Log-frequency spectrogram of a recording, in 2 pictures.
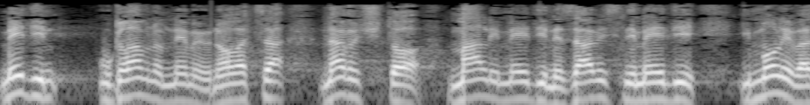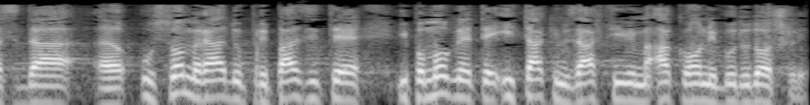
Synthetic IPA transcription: me̞ːd̪ii | uɡlˠaʋnomne̞ːmajuno̞ʋat̪sanaːɾot͡ʃi̥t̪o̞maːlime̞ːd̪iːne̞zaːʋisnime̞ːd̪iiimo̞limʋasd̪ausʋo̞ːmɾaːd̪upɾipazit̪e̞ipo̞mo̞ɡnet̪e̞ʔit̪akʋimzaːxt̪jeʋima̰ʔako̞o̞nibud̪ud̪o̞ʃlḭ

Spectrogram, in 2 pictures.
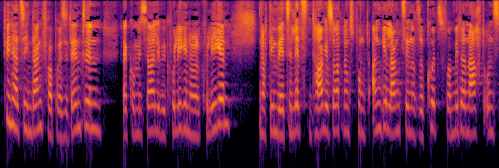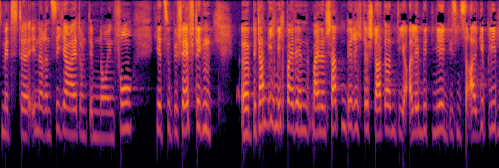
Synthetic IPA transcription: fiːlənhɛɐt͡slɪçn̩daŋkfʁ̥aʊpʁ̥ɛzidɛntɪn | hɛɐkʰɔmɪsaːɐliːbəkʰoleːɡɪnnʊntkʰoleːɡɪnnaːχd̥eːmviːɐjɛt͡sd̥eːnlɛt͡stn̩tʰaːɡəsʔɔɐdnʊŋspʰʊŋk̚tʔa̰nɡəlaŋtz̥ɪntalzokʰʊɐt͡sfoːɐmɪtɐnaχtʊ̰nsmɪtd̥eːɐʔɪ̰nəʁ̞ənzɪçɐhaɪtʊnt̚d̥eːmnɔʏənfɔ̃ːhiːɐt͡subəʃɛftɪɡŋ̩ʔɛːbədaŋkəɪçmɪçb̥aɪdeːnmaɪnənʃatn̩bəʁ̞ɪçtɛɐʃtatɐndiːʔa̰ləmɪtmiːɐɪndiːzəm̩za̰ːlɡəbliːbm̩

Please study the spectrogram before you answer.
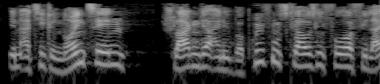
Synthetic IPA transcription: ʔɪnaɐtʰiːkl̩nɔʏnt͡seːn | ʃlaːɡŋ̩viːɐʔaɪnəʔyːbɐpʁ̥yːfʊŋskl̥aʊzl̩foːɐfɪlaɪ

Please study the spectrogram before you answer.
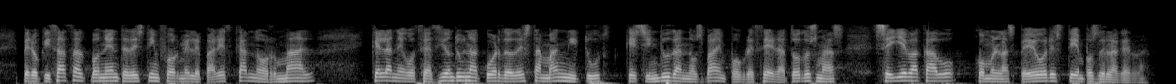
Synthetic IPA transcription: pe̞ɾo̞kiθaθalpo̞nẽnt̪e̞ðe̞st̪eiɱfo̞ɾme̞lepaɾe̞θkano̞ɾmalke̞lane̞ɣ̞o̞θjaθjo̞nd̪euŋakwe̞ɾð̞o̞ðe̞st̪amaɣnit̪uðke̞sind̪uðano̞zβaempo̞βɾe̞θe̞ɾat̪o̞ð̞o̞zmasːe̞ʎe̞β̞akaβ̞o̞ko̞moenlaspe̞o̞ɾe̞st̪je̞mpo̞zðe̞la̰ɣ̞e̞̰ra̰

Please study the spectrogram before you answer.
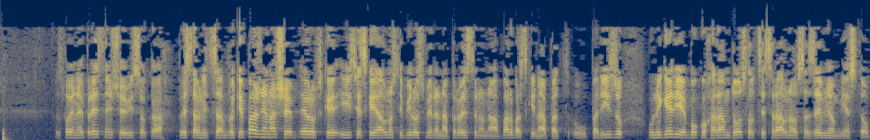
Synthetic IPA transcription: ɡospo̞d̪inepɾe̞t̪st̪adnit͡ʃeʋiso̞kapɾet̪st̪aʋnit̪sad̪o̞kje̞paːʒɲenaʃe̞e̞ʋɾo̞pske̞ʔisʋjet̪ke̞jaːʋno̞st̪ibiːlˠeusmje̞ɾe̞napɾ̩ʋe̞nst̪ʋe̞no̞nabaɾbaɾskinaːpad̪upaɾiːzu | uniɡe̞ɾijebo̞koxaɾamd̪o̞ːslˠoʋt̪sesɾaːʋnaosaze̞mʎomːjest̪o̞

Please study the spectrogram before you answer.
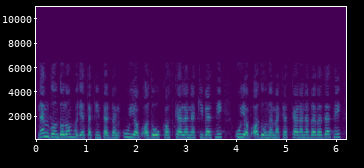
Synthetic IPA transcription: nɛmɡo̞n̪d̪o̞lo̞mɦo̞ɟɛt̪ɛkint̪ɛd̪̚bɛnuːjːɒbːɒd̪oːkɒt̪kɛlːɛnɛkivɛt̪ni | uːjːɒbːɒd̪oːnɛmɛkɛt̪kɛlːɛnɛbɛvɛzɛt̪ni

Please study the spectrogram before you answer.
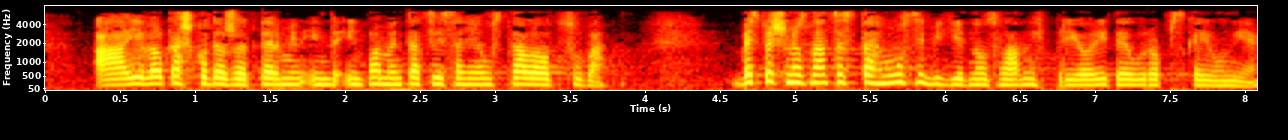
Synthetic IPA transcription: ʔajɛʋɛʎkaːʃkɔd̪aʒɛt̪ɛɾmiːniḭmplɛmɛnt̪aːt͡siɛsaɲɛust̪aːlɛɔt̪suːʋa̰ | bɛspɛt͡ʃnɔznat͡sɛst̪aːɣmusiːbiɟjɛd̪nɔʊzɦlaʊniːxpɾiɔɾiːd̪ɛʊɾɔːpskɛjuːniɛ

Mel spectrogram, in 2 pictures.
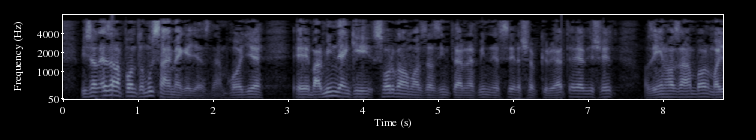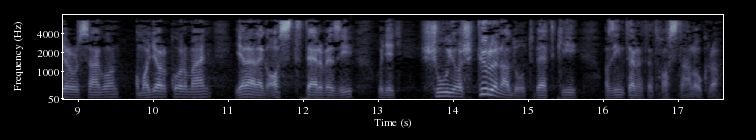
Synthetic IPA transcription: ʋis̬o̞nt̪ɛzɛnɒpo̞nt̪omusaːjmɛɡjɛɟɛznɛ̰mɦo̞ɟ | baːrmind̪ɛŋkiso̞rɡɒlmɒzːɒːzint̪ɛrnɛt̪minːeːlseːlɛʃɛb̚køɾyɛlt̪ɛɾjɛd̪eːʃeːt̪ | ɒ̰zeːnɦɒzaːmbɒnmɒɟɒɾo̞rsaːɡo̞n | ɒmɒɟɒrko̞rmaːɲ | jɛlɛnlɛɡɒst̪ːɛrvɛziho̞ɟɛɟ | ʃuːjo̞ʃkylø̞nɒd̪oːt̪ʋɛt̪ki | ɒzint̪ɛrnɛt̪ɛt̪hɒ̰sna̰ːlʔo̰ːkrɒ̰

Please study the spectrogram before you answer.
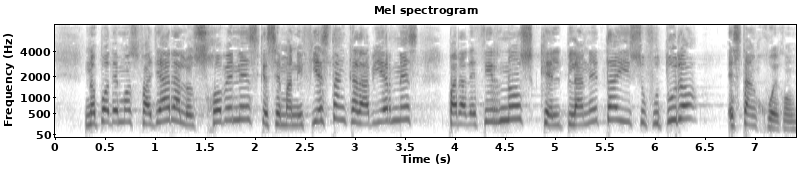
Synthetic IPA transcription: no̞po̞ðe̞mo̞sfaʝaɾalo̞sxo̞β̞e̞ne̞ske̞se̞mãnifje̞st̪aŋkaðaβje̞ɾne̞spaɾaðe̞θiɾno̞ske̞ːlplane̞t̪aisufut̪uɾo̞ | e̞st̪aeŋxwe̞ɣ̞o

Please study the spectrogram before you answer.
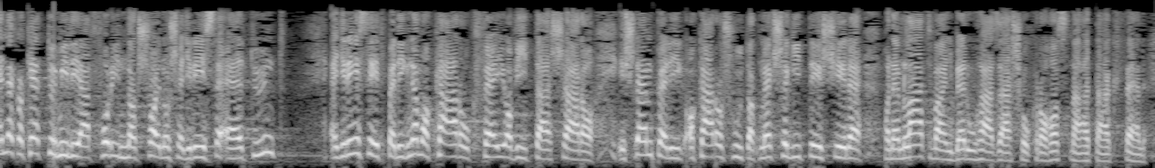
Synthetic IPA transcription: ɛnːɛkɒkɛt̪ːøːmilːijaːrt̪fo̞ɾint̪nɒkʃɒjno̞ʃɛɟreːsɛʔɛlt̪yːnt̪ | ɛɟreːseːt̪̚pɛd̪iɡnɛmɒkaːɾo̞kfɛljːɒviːt̪aːʃaːɾɒeːʃnɛmpɛd̪iɡɒkaːɾo̞ʃult̪ɒkmɛkʃɛɡiːt̪eːʃeːɾɛhɒnɛmlaːt̪ʋaːɲbɛɾuɦaːzaːʃo̞krɒɦɒsnaːlt̪aːkfɛl

